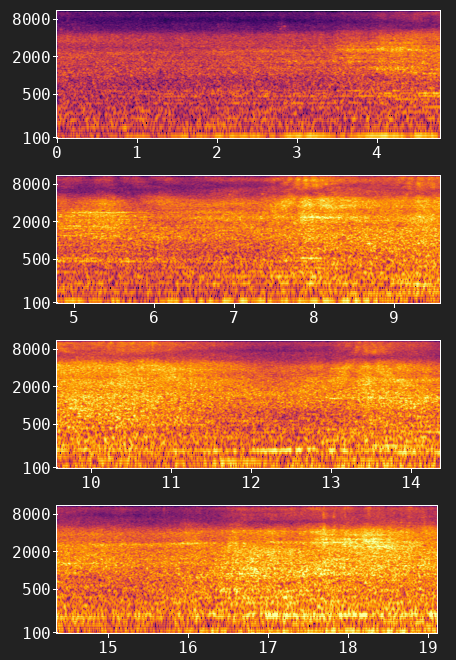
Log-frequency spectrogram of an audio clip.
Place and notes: Sec., Jiaoxi Rd., Jiaoxi Township - At the roadside
At the roadside, in front of the Convenience Store, Very hot weather, Traffic Sound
